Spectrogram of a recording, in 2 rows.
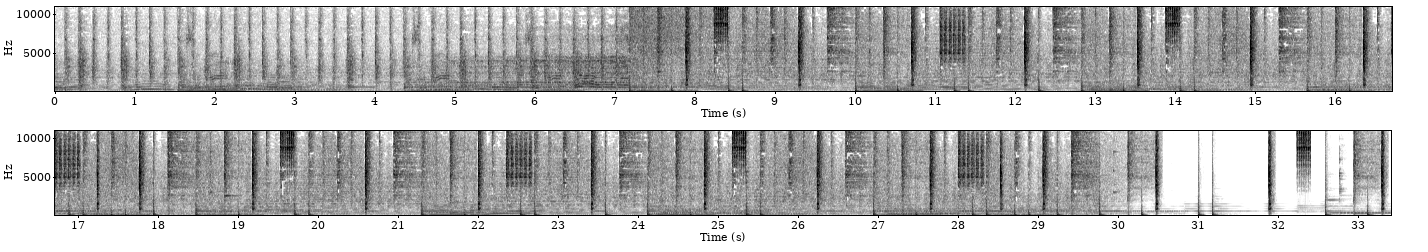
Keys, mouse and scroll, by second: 30.2 ctrl+x.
